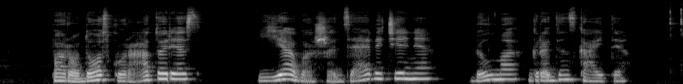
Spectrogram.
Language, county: Lithuanian, Alytus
